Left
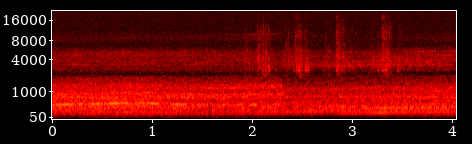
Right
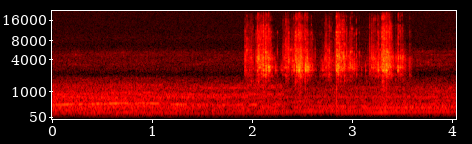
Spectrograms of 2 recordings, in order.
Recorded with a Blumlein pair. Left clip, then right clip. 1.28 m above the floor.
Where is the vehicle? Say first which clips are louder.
Left 5 dB; 15° left; by 4.0 s 20° left.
